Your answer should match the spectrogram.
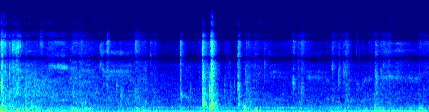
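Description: Footsteps and camera handling noise over a low, steady rumble as someone walks in through a doorway, with scattered light clicks and one louder knock about four seconds in.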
